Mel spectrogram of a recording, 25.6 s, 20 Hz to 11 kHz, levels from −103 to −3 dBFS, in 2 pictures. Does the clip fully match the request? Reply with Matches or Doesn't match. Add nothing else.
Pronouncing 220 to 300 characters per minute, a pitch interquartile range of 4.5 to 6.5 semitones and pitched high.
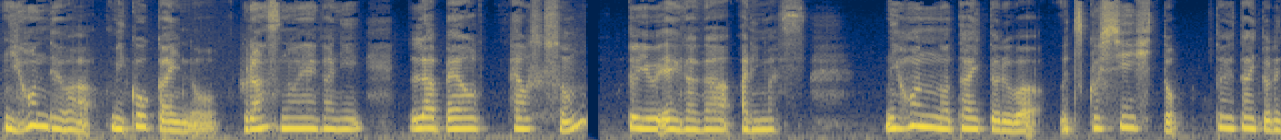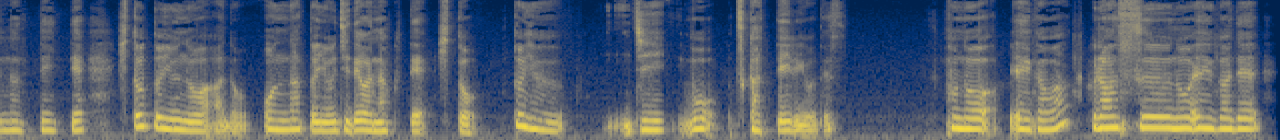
Doesn't match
